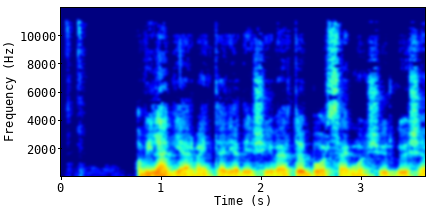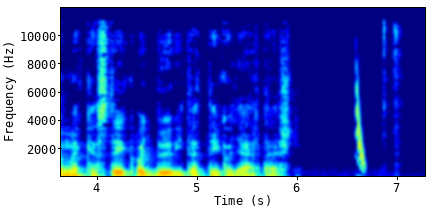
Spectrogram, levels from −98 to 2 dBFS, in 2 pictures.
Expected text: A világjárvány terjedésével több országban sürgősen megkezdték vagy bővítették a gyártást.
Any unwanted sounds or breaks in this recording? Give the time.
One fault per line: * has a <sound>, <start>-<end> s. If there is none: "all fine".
* has a chirp, 6.6-6.7 s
